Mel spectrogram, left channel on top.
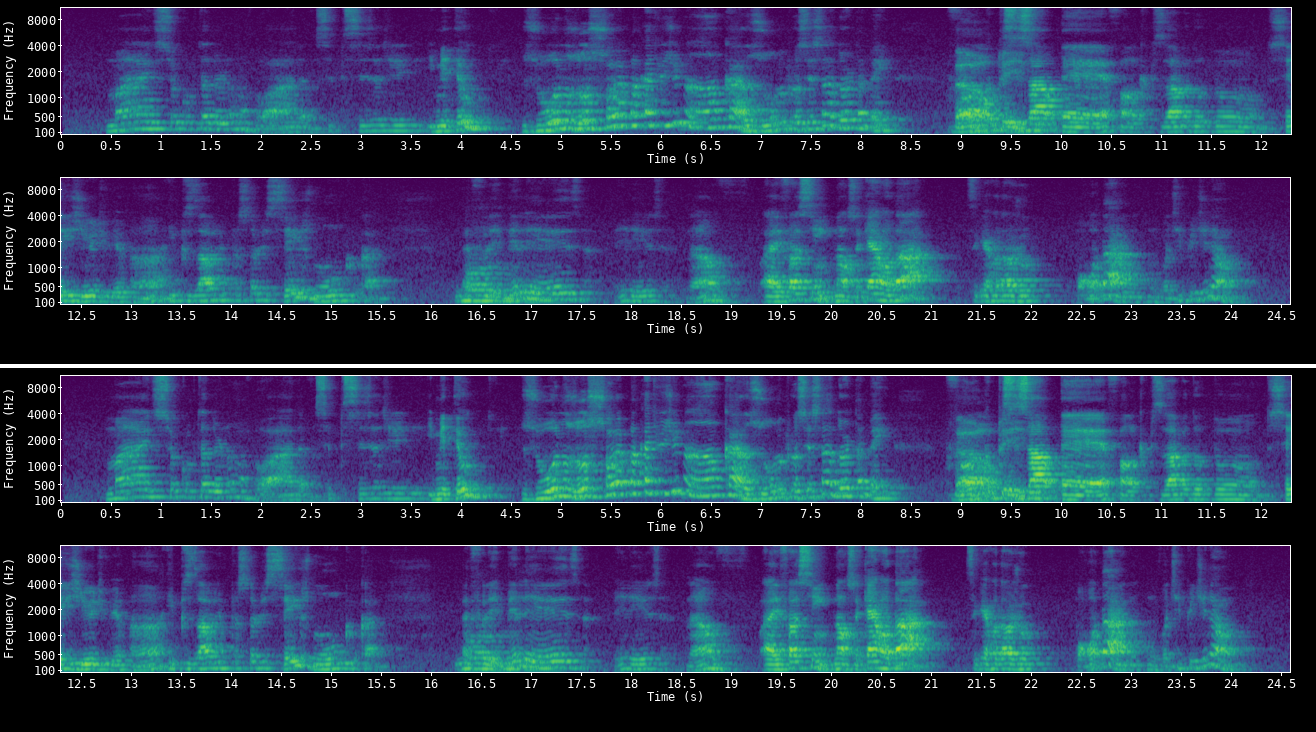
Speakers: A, on the right; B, on the left.
A: mas o seu computador não roda, você precisa de. E meteu. Zoou, não zoou só minha placa de vídeo, não, cara. Zoou meu processador também. Falou
B: Não,
A: que eu
B: que
A: precisava.
B: isso, pô.
A: É, falou que eu precisava do, do, do 6 GB de RAM e precisava de um processador de 6 núcleos, cara.
B: Não.
A: Aí eu falei, beleza, beleza. Não. Aí ele fala assim: não, você quer rodar? Você quer rodar o jogo? Pode rodar, não, não vou te impedir, não.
